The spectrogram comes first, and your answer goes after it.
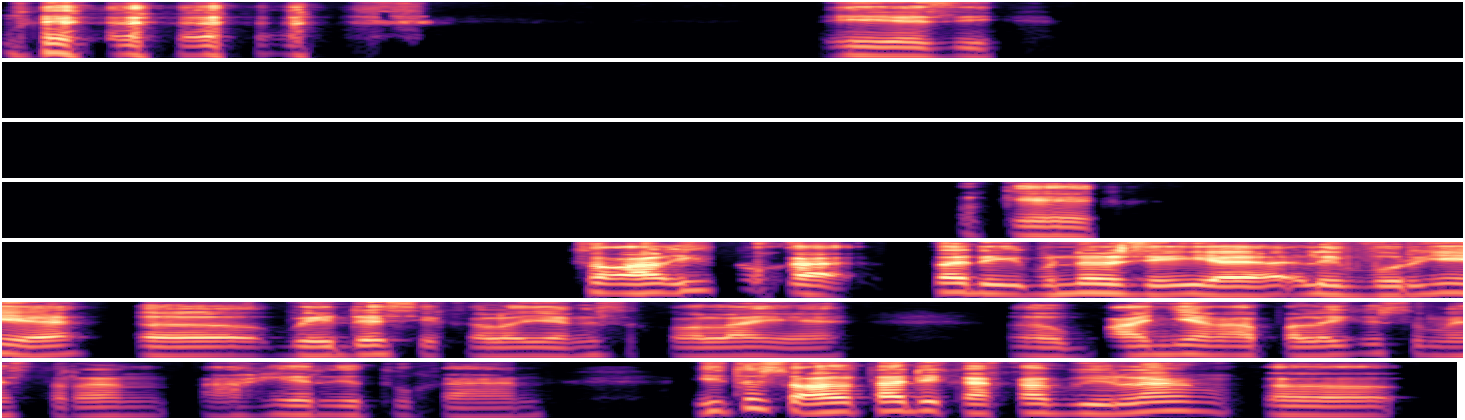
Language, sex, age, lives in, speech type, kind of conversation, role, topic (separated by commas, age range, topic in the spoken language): Indonesian, male, 30-34, Indonesia, conversation, podcast, host, Bisakah kamu menceritakan momen ketika sebuah kebetulan membuka peluang karier untukmu?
